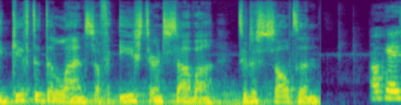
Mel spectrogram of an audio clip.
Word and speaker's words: Sabah: the lands of Eastern Sabah to the sultan okay so the pronunciation is Saba of Sulu these are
